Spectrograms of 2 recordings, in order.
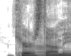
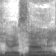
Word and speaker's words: Kiarostami: It's in the, can never say his name, Abbas Kiarostami. – Kiarostami, yeah. Sure.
